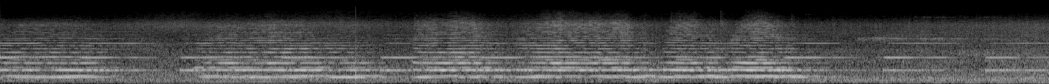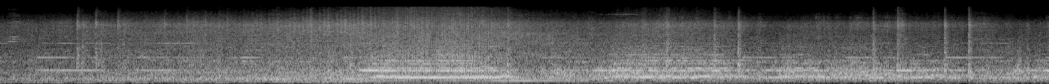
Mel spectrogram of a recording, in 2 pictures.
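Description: Commuter train horn sounding in repeated long blasts as the train approaches, with a rising rumble as it draws near. The loudest blast comes a little past the middle. Near the end the coaches pass close by with wheels clattering over the rail joints, while the horn sounds on.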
